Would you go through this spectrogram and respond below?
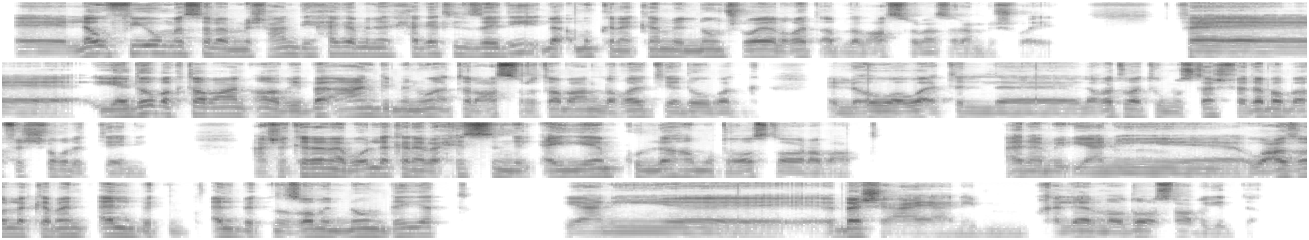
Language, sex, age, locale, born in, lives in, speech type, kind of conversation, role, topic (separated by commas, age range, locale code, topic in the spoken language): Arabic, male, 30-34, ar-EG, Egypt, Egypt, conversation, advice, user, إزاي أظبط مواعيد نومي وصحيانِي عشان يبقى عندي روتين ثابت بالليل وبالصبح؟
